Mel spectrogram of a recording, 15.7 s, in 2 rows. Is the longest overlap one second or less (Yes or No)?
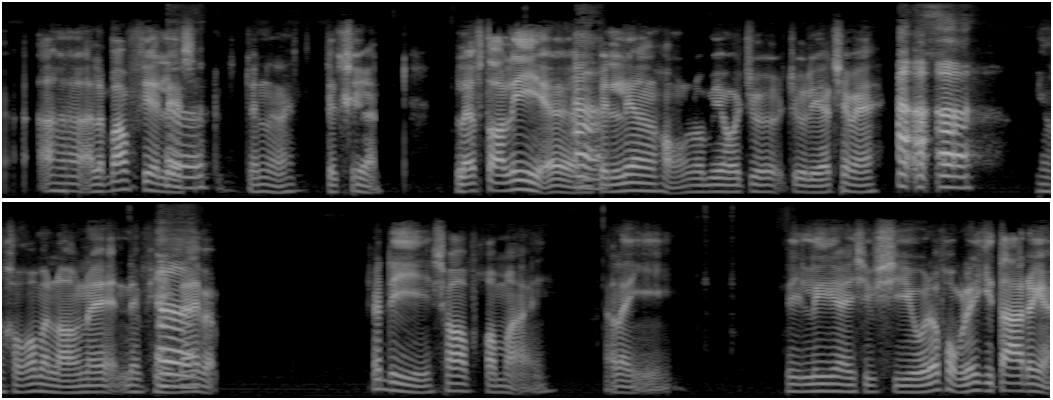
Yes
